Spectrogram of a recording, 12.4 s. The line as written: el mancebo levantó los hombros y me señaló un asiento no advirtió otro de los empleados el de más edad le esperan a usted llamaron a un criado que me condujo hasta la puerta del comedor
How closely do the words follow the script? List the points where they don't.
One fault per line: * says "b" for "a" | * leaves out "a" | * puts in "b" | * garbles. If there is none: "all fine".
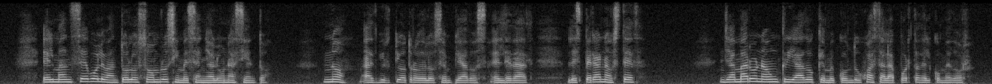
* leaves out "de más"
